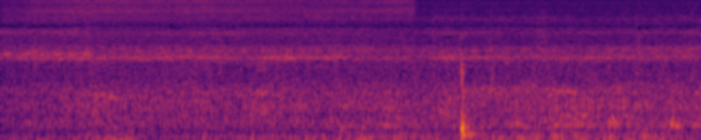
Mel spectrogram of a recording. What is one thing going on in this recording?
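A live-steam model locomotive hisses softly.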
